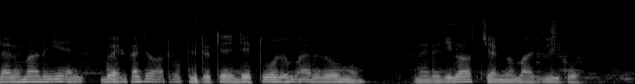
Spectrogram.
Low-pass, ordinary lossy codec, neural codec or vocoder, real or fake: none; none; codec, 24 kHz, 0.9 kbps, WavTokenizer, medium music audio release; fake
